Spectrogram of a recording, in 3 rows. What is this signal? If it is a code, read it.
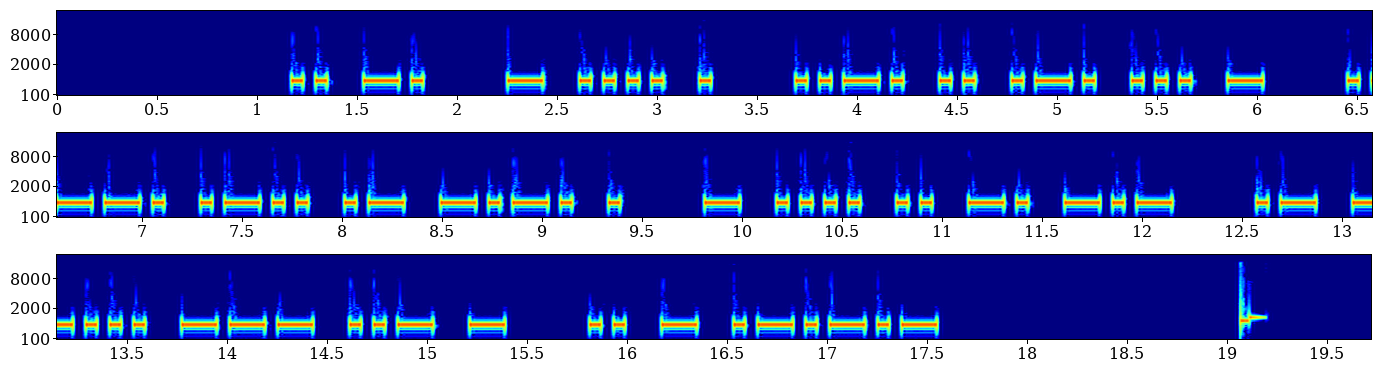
Morse code, heard as a keyed tone, about 20 wpm, 700 Hz. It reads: IN THE FIRST PLACE THINK ABOUT IT.
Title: Sentences with 3-Word Phrases - Spoken Beginning - 20wpm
